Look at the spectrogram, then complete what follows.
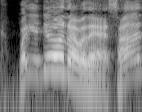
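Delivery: very high, very loud transatlantic accent. Explaining the invented Mid-Atlantic accent, then demonstrating it: Mid-Atlantic accent. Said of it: "came up with this Mid-Atlantic accent, which sounds like".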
